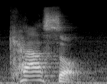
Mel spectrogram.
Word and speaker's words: castle: uh word like whistle castle some of my students they they think in a word like Castle the T must be very subtle it no it's gone there is no T sound Castle wrestle okay so in these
